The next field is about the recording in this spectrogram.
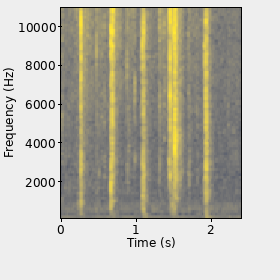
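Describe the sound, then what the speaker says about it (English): Playing cards shuffled by hand during a tabletop game, a series of five quick, crisp riffling bursts spaced about half a second apart, soft and close with no talking. "So I'm going to shuffle some cards here."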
